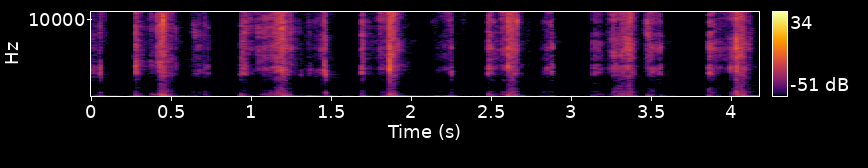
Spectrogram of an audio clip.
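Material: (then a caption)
Plant leaf. A narrow blade rapidly scores diagonal lines into the surface of a solid, wet, crosshatched green fresh aloe vera leaf held on a wooden board. Each stroke gives a short, wet, crunchy scrape with a low, dull body and a crisp bright edge, arriving in an uneven rhythm. The strokes are quick and dry-ending, with little ring after each one.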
